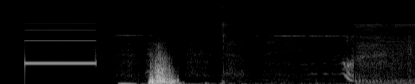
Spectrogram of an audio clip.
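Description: A steady 1 kHz test-tone beep, the kind played over television colour bars, lasting under a second. It is followed about a second and a half in by a louder brief burst of noise, and near the end by a short tone that glides downward.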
